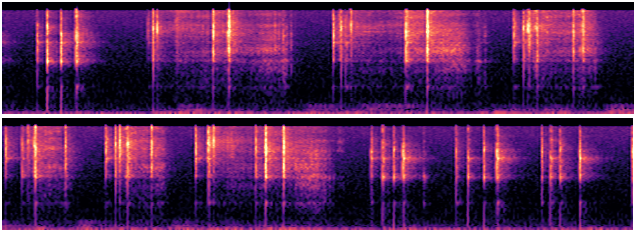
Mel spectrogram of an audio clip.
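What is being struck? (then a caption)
Painted wooden toy facial cleansing brush. Long acrylic nails tap and scratch around the button and handle of a solid, flat, pink-painted wooden toy facial cleansing brush. Quick, dry, bright clicks alternate with bursts of crisp, hissy scratching. Each tap stops short with no ring.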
